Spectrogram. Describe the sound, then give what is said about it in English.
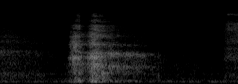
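A group takes a deep breath to relax. It comes as one faint, airy rush of breath that swells and fades over about a second, with a second soft breath beginning at the very end. No words are spoken. “Everybody take a deep breath and just relax right now.”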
